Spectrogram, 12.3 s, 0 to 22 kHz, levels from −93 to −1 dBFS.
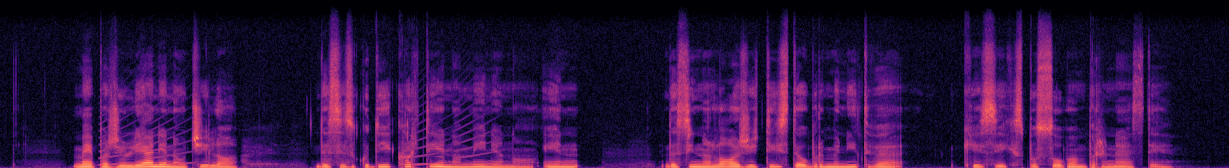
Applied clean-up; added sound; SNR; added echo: none; Siren; 19 dB; none.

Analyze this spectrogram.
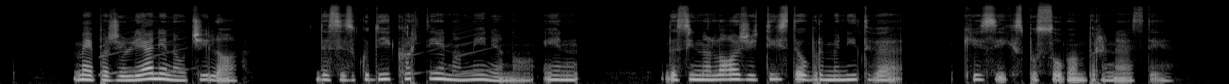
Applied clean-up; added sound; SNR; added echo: neural mask model RNNoise.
